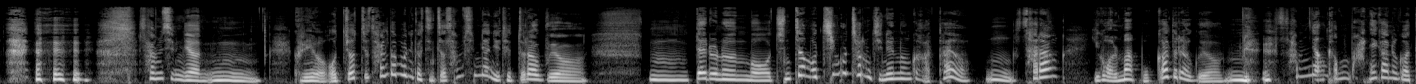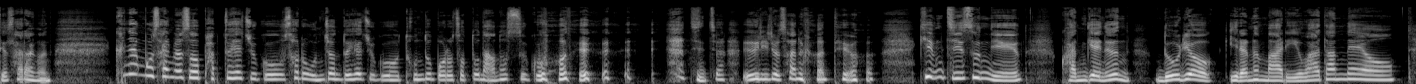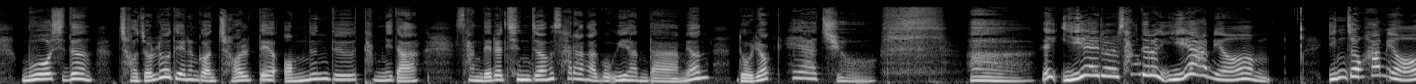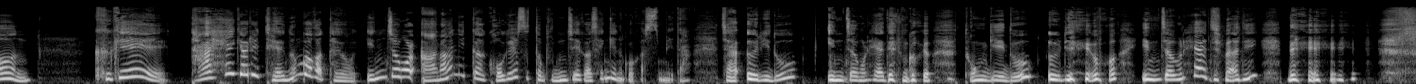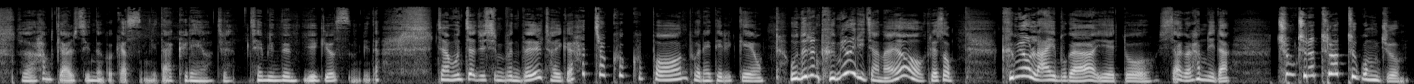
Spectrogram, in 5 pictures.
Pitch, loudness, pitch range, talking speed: 220 Hz, -18 LUFS, 185-265 Hz, 275 characters per minute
